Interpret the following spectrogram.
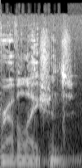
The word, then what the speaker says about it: Revelation: said The Book of Revelations that's how chrisan fundamentalist pronounce it actually there's no s on the Revelation but so I say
